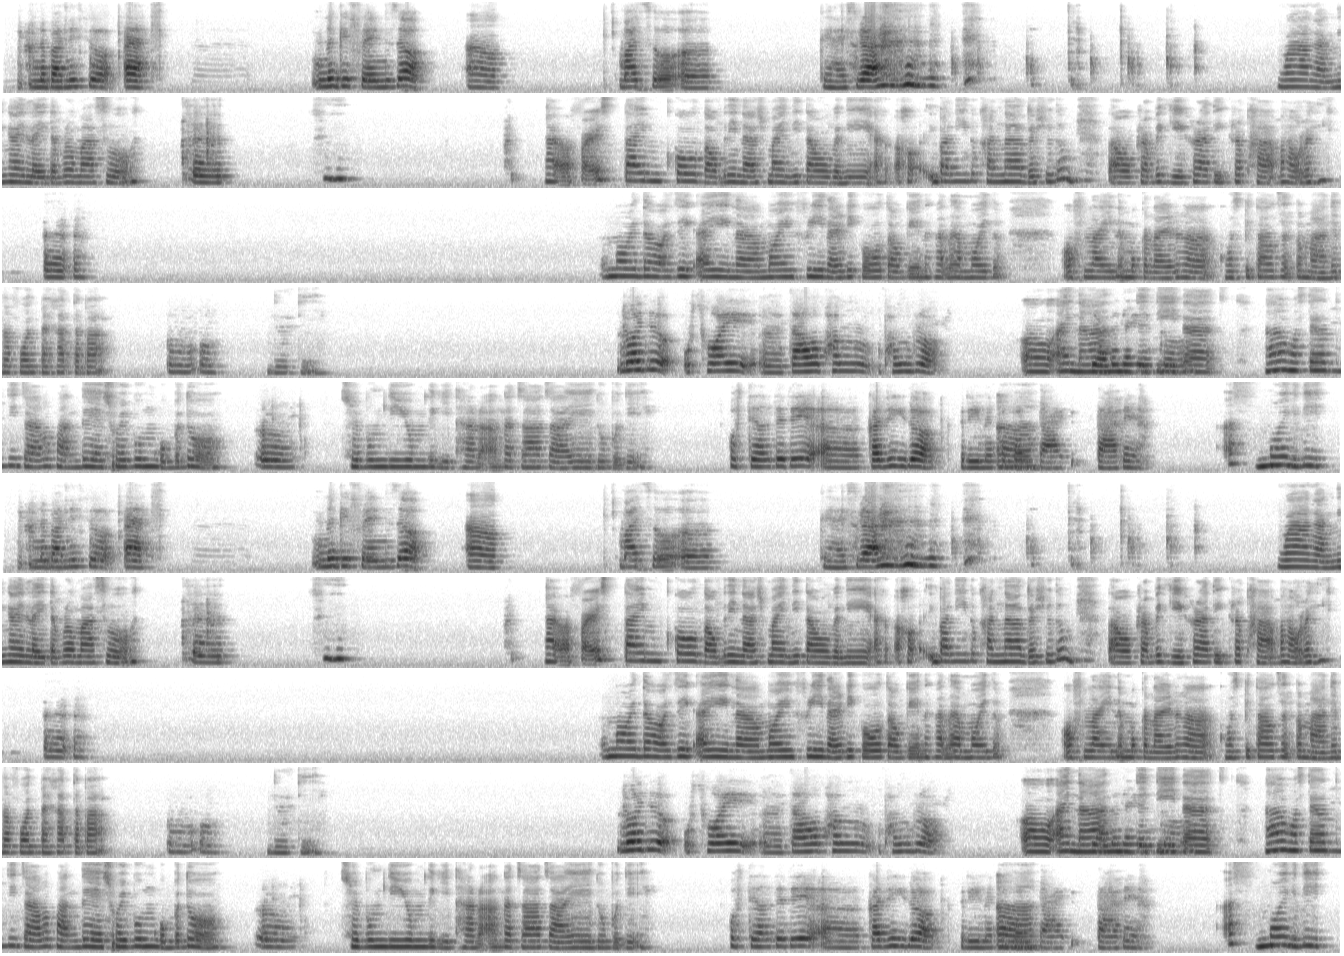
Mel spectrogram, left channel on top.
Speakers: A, on the left; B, on the right.
A: ꯅꯕꯥꯅꯤꯁꯨ ꯑꯦ ꯅꯪꯒꯤ ꯐ꯭ꯔꯦꯟꯁ
B: ꯑ
A: ꯃꯥꯁꯨꯣ ꯑ ꯀꯩ ꯍꯥꯏꯥꯏꯁꯨ ꯔ <unintelligible>
B: ꯋꯥ ꯉꯥꯡꯅꯤꯉꯥꯏ ꯂꯩꯇꯕ꯭ꯔꯣ ꯃꯥꯁꯨ
A: ꯑ
B: ꯎ
A: ꯑ
B: ꯐꯥꯔꯁ ꯇꯥꯏꯝ ꯀꯣꯜ ꯇꯧꯕꯅꯤꯅ ꯁꯨꯃꯥꯏꯅꯗꯤ ꯇꯧꯔꯒꯅꯤ ꯏꯕꯥꯅꯤꯗꯨ ꯈꯪꯅꯗ꯭ꯔꯦ ꯁꯗ ꯑꯣꯈꯔ ꯦꯈꯔꯥ ꯇꯈꯔ ꯐꯥꯎꯕꯥꯎꯔ
A: ꯑ ꯎꯝ
B: ꯃꯣꯏꯗꯣ ꯍꯧꯖꯤꯛ ꯑꯩꯅ ꯃꯣꯏ ꯐ꯭ꯔꯤ ꯂꯗꯤ ꯀꯣꯜ ꯇꯧꯒꯦꯅ ꯈꯜꯂ ꯃꯣꯏꯗꯣ ꯑꯣꯐꯂꯥꯏꯟ ꯑꯃꯨꯛꯀ ꯂꯥꯏꯔꯒ ꯍꯣꯁꯄꯤꯇꯥꯜ ꯆꯠꯄ ꯃꯥꯜꯂꯦꯕ ꯐꯣꯟ ꯄꯥꯏꯈꯠꯇꯕ
A: ꯑꯣ ꯑꯣ
B: ꯑꯗꯨꯗꯒꯤ
A: ꯅꯣꯏꯗꯤ ꯎꯁꯣꯏ ꯆꯥꯕ ꯐꯪꯕ꯭ꯔꯣ
B: ꯑ ꯑꯩ
A: ꯍꯣꯁꯇꯦꯜꯗ
B: ꯅꯍꯥꯟ
A: ꯂꯩꯔꯁꯨ
B: ꯑꯗꯨꯗꯤꯗ ꯍꯣꯁꯇꯦꯜꯗꯤ ꯆꯥꯕ ꯐꯪꯗ ꯑ ꯁꯣꯏꯕꯨꯝꯒꯨꯝꯕꯗꯣ
A: ꯎꯝ
B: ꯁꯣꯏꯕꯨꯝꯗꯤ ꯌꯨꯝꯗꯒꯤ ꯊꯥꯔꯛꯑꯒ ꯆꯥ ꯆꯥꯌꯦ ꯑꯗꯨꯕꯨꯗꯤ
A: ꯍꯣꯁꯇꯦꯜꯗꯗꯤ ꯀꯔꯤꯗꯣ ꯀꯔꯤꯅ
B: ꯑꯥ
A: ꯀꯝꯍ ꯇꯥꯔꯦ
B: ꯑꯁ ꯃꯣꯏꯒꯤꯗꯤ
